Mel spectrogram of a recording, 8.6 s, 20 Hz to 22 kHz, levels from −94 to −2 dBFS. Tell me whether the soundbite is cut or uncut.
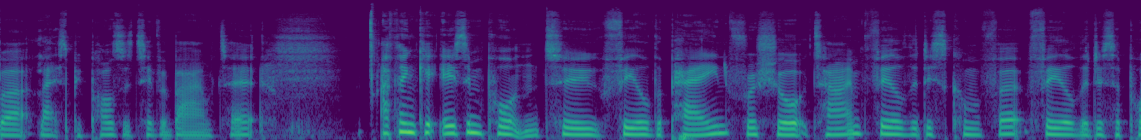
uncut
